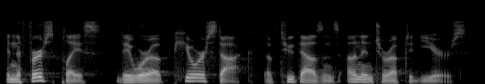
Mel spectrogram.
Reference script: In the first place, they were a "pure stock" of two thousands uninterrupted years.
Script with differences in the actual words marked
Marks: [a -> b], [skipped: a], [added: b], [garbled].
In the first place, they were a "pure stock" of two thousands uninterrupted years.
